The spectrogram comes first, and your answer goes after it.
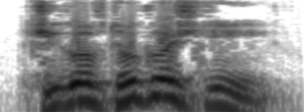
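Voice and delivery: loud, high, yelled shout. By Dr. Robinson's body, someone answers Potter's plea, shouted. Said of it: "یکی داد زد".

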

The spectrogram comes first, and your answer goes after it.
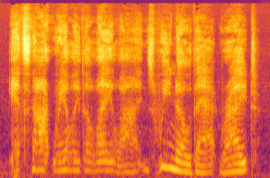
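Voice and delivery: soft, hushed half-whisper aside. Narrator voicing a character's aside while another goes for her car: half-whispering. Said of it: "Julie leans over and whispers".

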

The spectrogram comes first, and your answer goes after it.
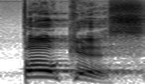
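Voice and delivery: the word "focus" stressed, high and loud. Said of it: "Say focus".

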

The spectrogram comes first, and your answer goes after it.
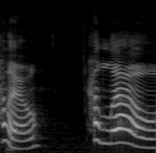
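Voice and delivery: high, polite front-desk secretary voice. Talking about a hard past job, showing the voice it left: secretary voice. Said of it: "Now I just have a secretary voice".

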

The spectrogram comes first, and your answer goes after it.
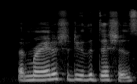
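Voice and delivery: ordinary delivery

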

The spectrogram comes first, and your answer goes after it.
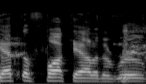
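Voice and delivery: ordinary talk

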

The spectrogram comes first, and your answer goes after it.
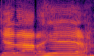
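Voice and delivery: very high, loud put-on Australian accent. Retelling an australian man on a mobility scooter on the freeway, australian accent. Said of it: "That was a pretty good Australian accent".

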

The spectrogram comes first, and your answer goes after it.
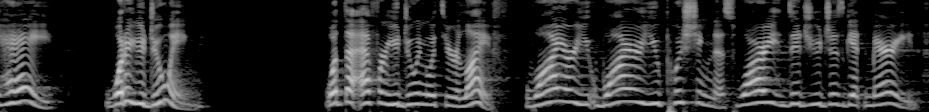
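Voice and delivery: insistent, screaming, yelling voice. Retelling panic attacks, acting out the higher self's inner voice screaming. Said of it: "my higher self screaming at me".

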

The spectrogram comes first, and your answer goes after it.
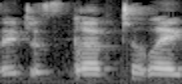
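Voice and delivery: mocking, sarcastic tone. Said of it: "I'm being sarcastic towards myself".

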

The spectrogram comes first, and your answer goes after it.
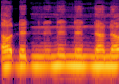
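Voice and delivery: very slow, halting, stammering stutter. Retelling his nervous answer to a fighter who got in his face: imitating his own stuttering. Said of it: "stuttering and shit".

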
